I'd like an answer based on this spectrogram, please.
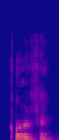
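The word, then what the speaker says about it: Courtin: A pronúncia correta é Robina Curtin, é isso? Curtin, é.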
